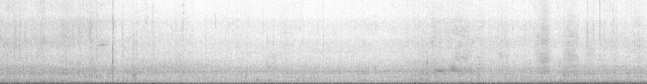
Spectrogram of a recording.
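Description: Jeep engine running with a steady low drone as the vehicle drives slowly along a dirt track, heard from inside the cab.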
